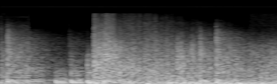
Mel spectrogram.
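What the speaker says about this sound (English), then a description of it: "thuds of explosion." Heavy explosion thuds in war-torn Mosul, a sustained loud rumbling blast with a sharp burst near the start and rolling booming noise after, no voices.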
